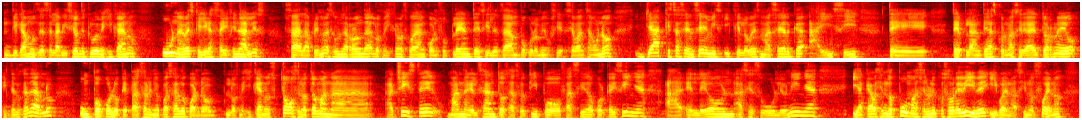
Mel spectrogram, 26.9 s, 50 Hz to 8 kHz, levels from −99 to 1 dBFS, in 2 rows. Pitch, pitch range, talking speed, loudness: 130 Hz, 120-145 Hz, 235 wpm, -20 LUFS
